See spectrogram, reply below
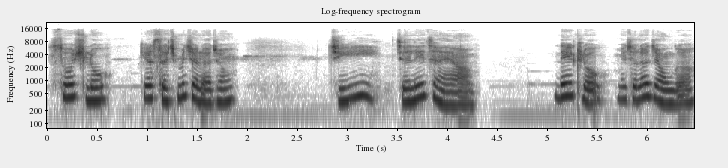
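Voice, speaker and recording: A woman's voice: extremely high pitch, a little slow, gravelly, faint music behind, exaggerated voice. A woman voicing a playful young husband who teases his wife in a storybook tale. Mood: teasing. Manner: teasing, playful. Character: young husband, teasing and affectionate.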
